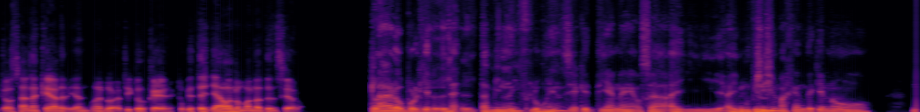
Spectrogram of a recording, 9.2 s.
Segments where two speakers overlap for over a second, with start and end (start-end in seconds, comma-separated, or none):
none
